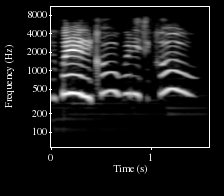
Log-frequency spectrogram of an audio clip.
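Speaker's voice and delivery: normal talking voice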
